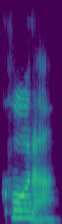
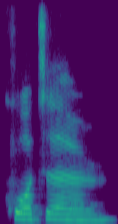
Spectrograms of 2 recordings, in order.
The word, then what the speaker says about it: quarter: Australian accent yes quarter if you want the American accent then the ER is pronounced more quarter the Australian ah huh so always say this always say the words before the ER so quarter and then the ER becomes ah it's quarter past two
